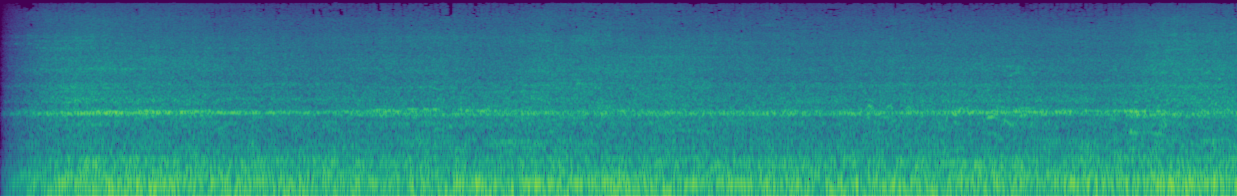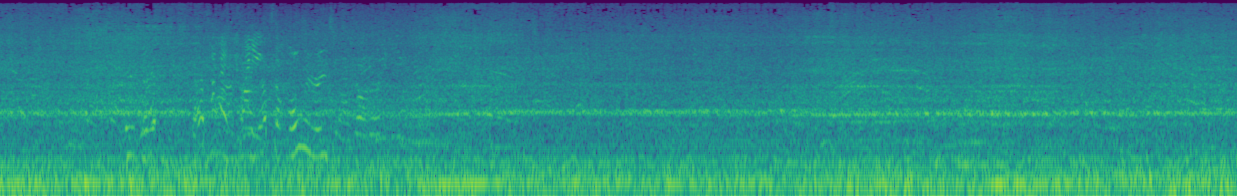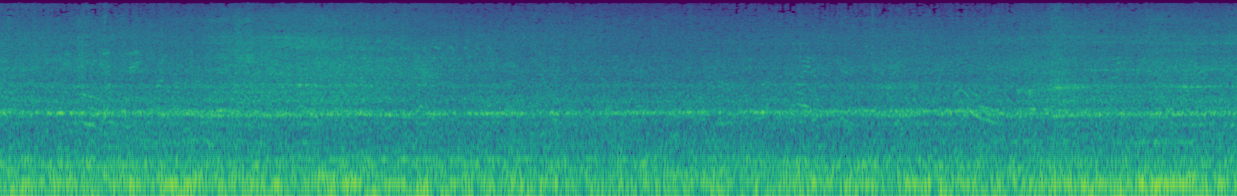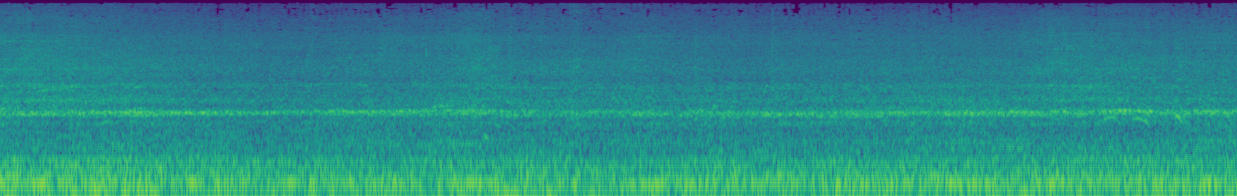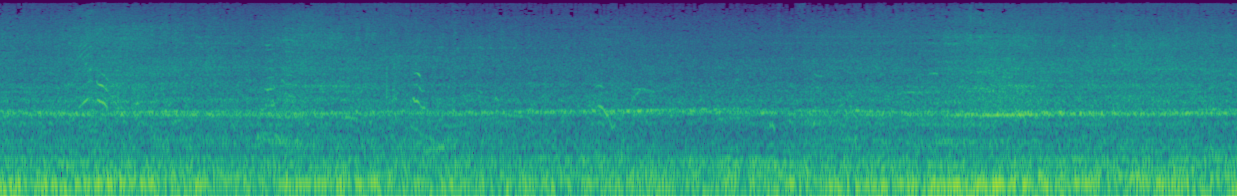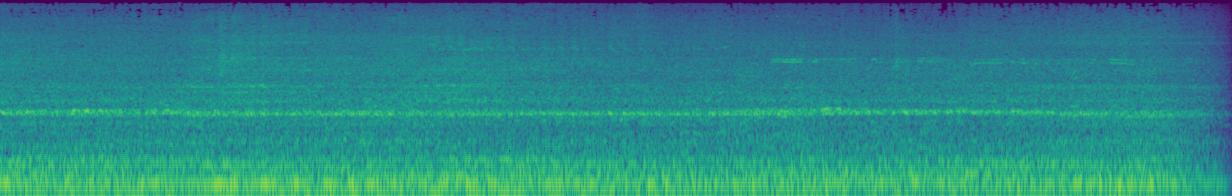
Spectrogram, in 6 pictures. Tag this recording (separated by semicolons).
ADPP; attraction; engine; field-recording; go; karts; machine; motor; multiple; race; racing; sports; tourism; tourist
